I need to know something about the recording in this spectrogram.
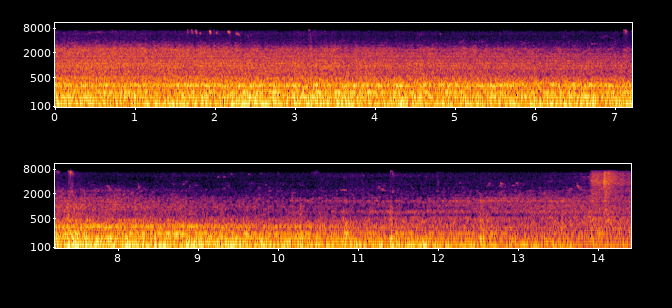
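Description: Steady road and engine rumble heard inside a car's cabin while driving, growing quieter over the last few seconds.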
